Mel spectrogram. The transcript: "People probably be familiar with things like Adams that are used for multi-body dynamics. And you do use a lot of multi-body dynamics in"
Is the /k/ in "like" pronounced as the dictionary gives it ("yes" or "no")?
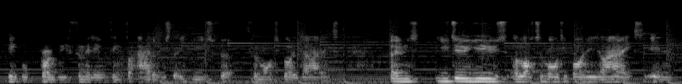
no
